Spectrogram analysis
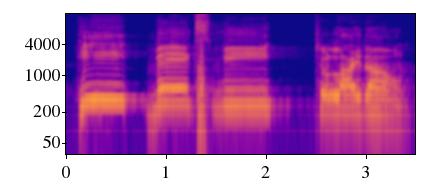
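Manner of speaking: very slow, loud and drawn-out scripture line; slow weighty quote. Acted. Pastor quotes David to his congregation, slow and weighty. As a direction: lean on each word like a proclamation.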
